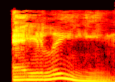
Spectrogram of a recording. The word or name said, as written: alene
